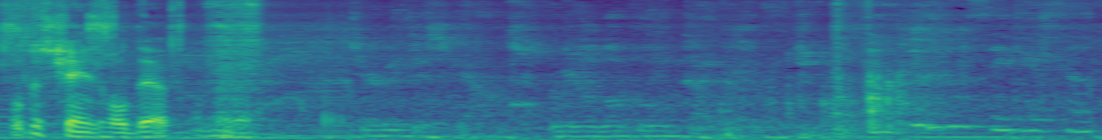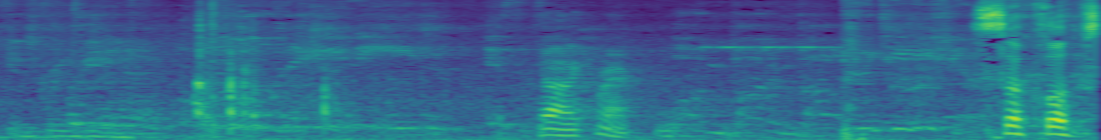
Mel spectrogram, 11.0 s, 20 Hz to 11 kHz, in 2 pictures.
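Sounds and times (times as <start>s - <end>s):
low indistinct voices: 0.9s - 11.0s.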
